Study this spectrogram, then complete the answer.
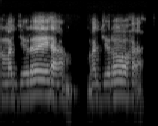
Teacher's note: Bismillahi majreha itu kan tarik-menarik antara fathah dengan dengan kasrah ya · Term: imalah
